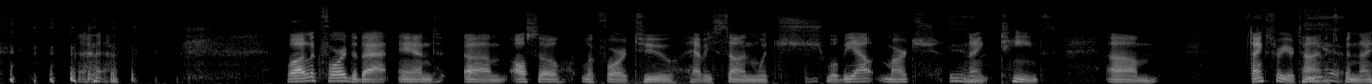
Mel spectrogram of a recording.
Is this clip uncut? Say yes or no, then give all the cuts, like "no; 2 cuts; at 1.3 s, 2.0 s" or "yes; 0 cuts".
yes; 0 cuts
